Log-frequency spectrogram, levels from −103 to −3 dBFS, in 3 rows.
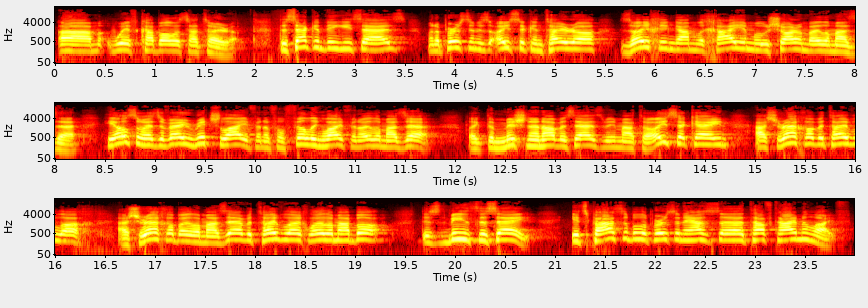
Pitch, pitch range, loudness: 215 Hz, 185-240 Hz, -19 LUFS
